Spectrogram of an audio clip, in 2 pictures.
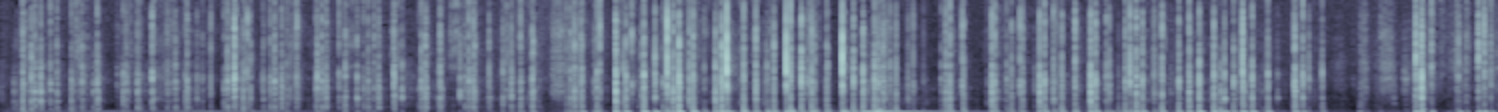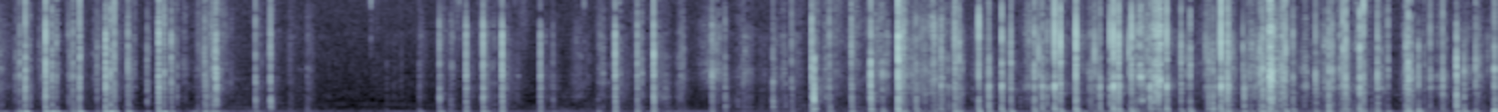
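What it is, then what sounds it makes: Foil drink pouch tapped and scratched. Long acrylic nails rapidly tap and scratch the printed front of a small Capri Sun juice pouch, made of foil laminate, with its straw inserted and apparently full. The result is dense, irregular, crinkly clicking over a soft, low, thuddy body, with a brief quieter lull midway before the fast tapping picks back up.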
